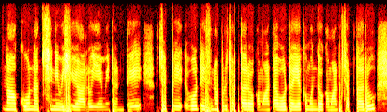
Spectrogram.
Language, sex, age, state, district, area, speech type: Telugu, female, 18-30, Andhra Pradesh, Chittoor, urban, spontaneous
